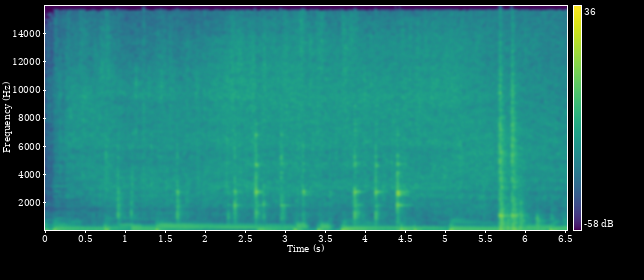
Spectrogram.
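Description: Diced bell peppers and zucchini hitting hot oil in a frying pan and sizzling, with scattered clicks and pops.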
